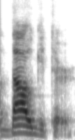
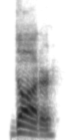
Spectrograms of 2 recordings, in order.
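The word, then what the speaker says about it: daughter: palavra aqui aí você vai falar daugter a maioria das pessoas vai lhe dar porque dá o g não sabe como ler o h mas ele passa direto então dáugter quando um nativo vai pronunciar principalmente da pronúncia do inglês americano você vai ver falar dor é assim que eu falo por exemplo dólar significa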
